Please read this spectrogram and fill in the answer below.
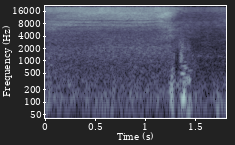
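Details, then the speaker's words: Badger 105 Patriot airbrush: constant thin hiss of air escaping without the trigger touched, never shutting off, then handling noise; air valve stuck open. "sometimes it's just letting air constantly flow through it I'll show you what I mean right now"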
